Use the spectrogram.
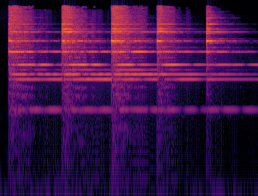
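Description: A small hanging bell at a convent, pulled by a nun, rung five times in quick succession, each clang bright and tinny, ringing on and overlapping the next. Fairly loud, with no voices.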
